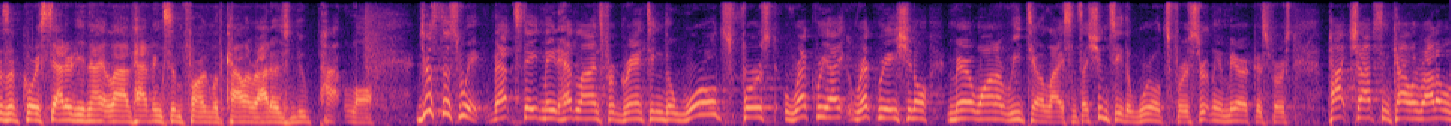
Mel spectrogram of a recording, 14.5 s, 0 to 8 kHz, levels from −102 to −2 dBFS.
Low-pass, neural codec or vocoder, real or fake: 7.2 kHz; none; real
